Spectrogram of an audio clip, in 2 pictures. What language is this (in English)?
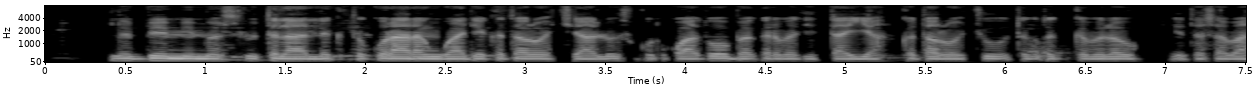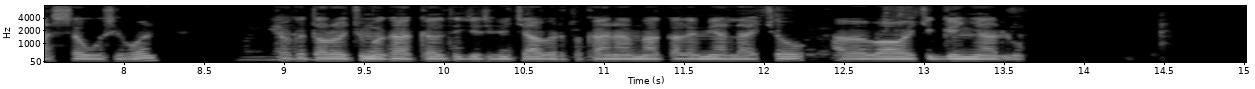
Amharic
